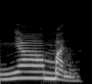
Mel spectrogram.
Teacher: Sebab ada proses nasalisasi yang vokal tadi dapat tempias bunyi daripada bunyi nasal sebelumnya.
